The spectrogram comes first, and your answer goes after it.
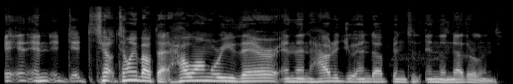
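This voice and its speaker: A man's voice: medium pitch, quick pace, a little mellow, no echo, clean studio sound. A man whose first language is Armenian, hosting a casual interview and asking curious questions with repeated stammered words. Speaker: podcast host.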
